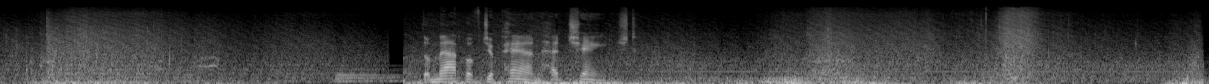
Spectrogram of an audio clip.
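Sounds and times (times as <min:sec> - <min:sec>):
sea waves surging: 0:00.0 - 0:12.0
wind: 0:00.0 - 0:12.0.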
